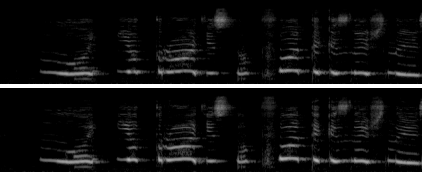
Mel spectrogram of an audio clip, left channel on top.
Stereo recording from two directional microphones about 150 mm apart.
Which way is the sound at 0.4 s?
10° right (ahead or behind).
